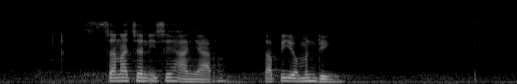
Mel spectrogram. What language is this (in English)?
Javanese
